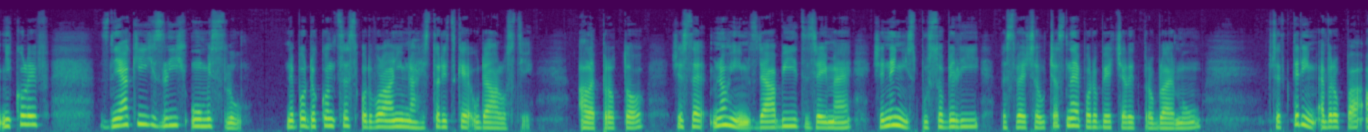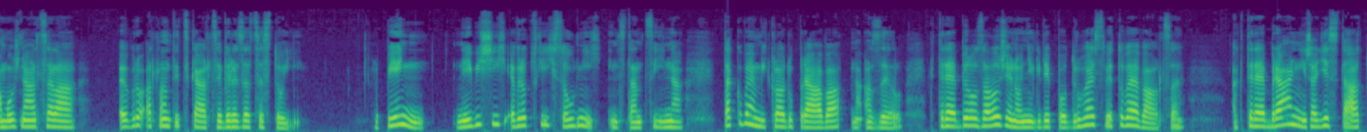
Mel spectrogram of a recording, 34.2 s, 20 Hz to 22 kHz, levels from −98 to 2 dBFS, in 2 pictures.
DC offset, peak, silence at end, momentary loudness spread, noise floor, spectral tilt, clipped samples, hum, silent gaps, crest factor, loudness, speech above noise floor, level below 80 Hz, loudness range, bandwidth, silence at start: under 0.1%; 0 dBFS; 0.1 s; 10 LU; -59 dBFS; -6 dB/octave; under 0.1%; none; none; 18 dB; -17 LUFS; 42 dB; -52 dBFS; 3 LU; 15 kHz; 0 s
